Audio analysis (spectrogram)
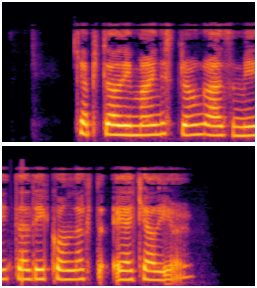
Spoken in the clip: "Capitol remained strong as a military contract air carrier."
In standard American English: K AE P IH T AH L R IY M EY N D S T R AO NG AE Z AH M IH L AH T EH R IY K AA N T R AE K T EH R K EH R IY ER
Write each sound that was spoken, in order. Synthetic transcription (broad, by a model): K AE P IH T AH L R IY M EY N D S T R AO NG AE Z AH M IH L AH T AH L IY K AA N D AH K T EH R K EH L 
